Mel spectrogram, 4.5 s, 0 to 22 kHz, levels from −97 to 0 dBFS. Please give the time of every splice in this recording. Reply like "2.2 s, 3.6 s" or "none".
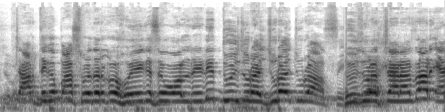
3.4 s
